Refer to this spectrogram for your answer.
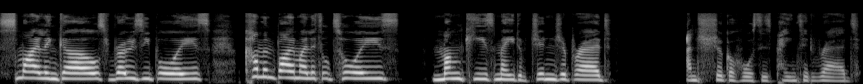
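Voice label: Smiling Girls Rosy Boys, female British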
